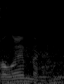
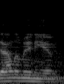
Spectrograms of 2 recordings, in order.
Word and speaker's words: aluminium: are made out of aluminum no it's for anybody watching this stream if you're awake that we have the british and american pronunciations we've got aluminum and aluminium both on the same channel you heard it here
